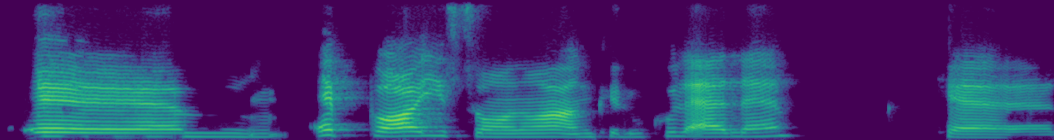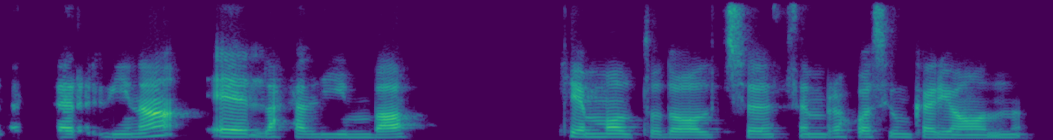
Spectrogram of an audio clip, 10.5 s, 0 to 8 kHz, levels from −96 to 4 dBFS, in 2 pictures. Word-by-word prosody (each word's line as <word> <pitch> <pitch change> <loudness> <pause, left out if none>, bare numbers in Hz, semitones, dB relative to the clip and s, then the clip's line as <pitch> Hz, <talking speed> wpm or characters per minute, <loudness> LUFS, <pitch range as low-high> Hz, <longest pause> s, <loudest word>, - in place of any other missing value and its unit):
ehm, 210 -3 +3
e 300 0 +1
poi 250 +1 +7
suono 195 -5 -4
anche 200 +1 +2
l'ukulele, 215 +4 -1 0.7
che 190 - -8
è 170 -1 0 0.3
la - - -18
chitarrina 180 0 -4
e 195 -2 -4
la - - -10
kalimba 170 -1 -8 0.7
che 215 - -9
è - - -8
molto 185 -1 -9
dolce, 165 +1 -9
sembra 180 +2 -14
quasi 180 0 -10
un 180 - -18
carillon. 165 -1 -10
190 Hz, 120 wpm, -23 LUFS, 175-210 Hz, 0.7 s, poi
